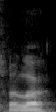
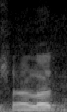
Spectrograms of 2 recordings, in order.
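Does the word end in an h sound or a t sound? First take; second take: h sound; t sound. First: The word ends with an h sound. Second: The word ends with a t sound. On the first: This is the Arabic reading at a pause. "Apabila dalam keadaan wakaf dibaca ha, seperti salatun dibaca salah" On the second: This is the local borrowed reading. "Namun dalam bahasa Nusantara dibaca salat"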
